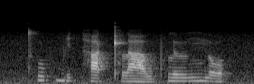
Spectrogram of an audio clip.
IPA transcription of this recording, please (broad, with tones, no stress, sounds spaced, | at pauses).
tʰ u˦˥ k̚ b i˨˩ t̚ h a˨˩ k̚ pʰ l aː˩˦ w pʰ l ɯː˦˥ ŋ n o˨˩ k̚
